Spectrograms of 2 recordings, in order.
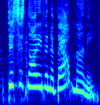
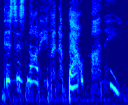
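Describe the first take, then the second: First: Said in the usual way. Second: Fast hushed whisper, much softer; secretive repeat under the breath. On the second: Shown as a demonstration. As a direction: lean in and whisper the point. Says line, then whispers it.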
